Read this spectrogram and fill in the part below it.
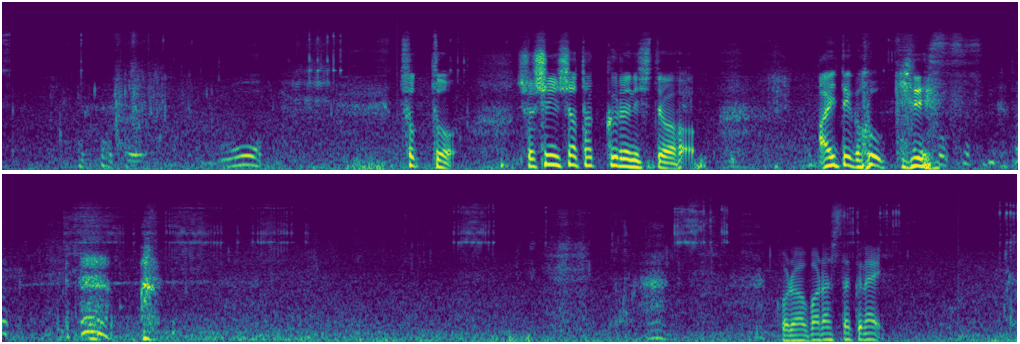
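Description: A man talks excitedly nearby.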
